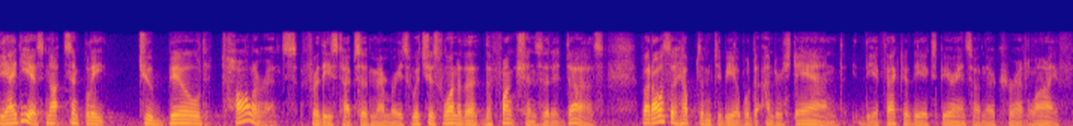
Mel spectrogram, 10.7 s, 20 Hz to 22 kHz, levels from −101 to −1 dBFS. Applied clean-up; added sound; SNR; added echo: none; none; none; none.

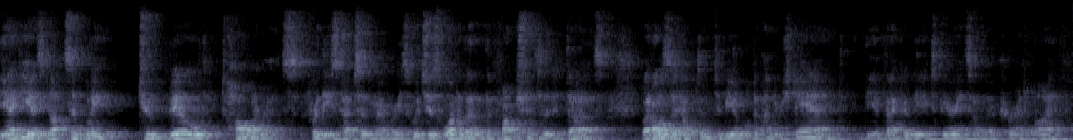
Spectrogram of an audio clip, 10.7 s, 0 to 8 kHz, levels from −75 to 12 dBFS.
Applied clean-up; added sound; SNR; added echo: none; none; none; reverberation time 0.9 s.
